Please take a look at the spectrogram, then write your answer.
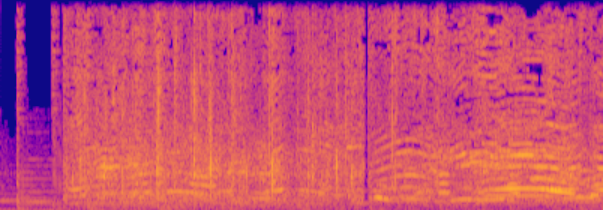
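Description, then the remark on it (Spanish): A crowd claps steadily in a dense burst of applause, with voices calling out and chattering throughout, fairly loud, as people in the Las Bodegas neighbourhood of El Mazo welcome a visitor who arrived by helicopter. “Ha sido recibido, como no, entre aplausos.”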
